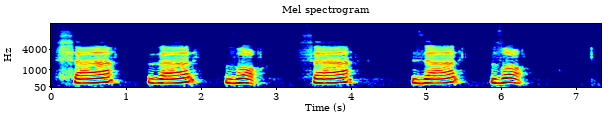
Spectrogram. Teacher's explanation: ان تینوں کا مخرج ہے نوک زبان اور ثنایا علیہ کے اندر والے کنارے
